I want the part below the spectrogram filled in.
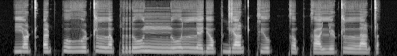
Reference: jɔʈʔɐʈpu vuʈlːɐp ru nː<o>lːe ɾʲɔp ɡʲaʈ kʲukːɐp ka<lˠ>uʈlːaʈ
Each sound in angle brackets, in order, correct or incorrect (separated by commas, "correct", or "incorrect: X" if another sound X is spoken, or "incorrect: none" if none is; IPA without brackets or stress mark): incorrect: u, incorrect: lʲ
